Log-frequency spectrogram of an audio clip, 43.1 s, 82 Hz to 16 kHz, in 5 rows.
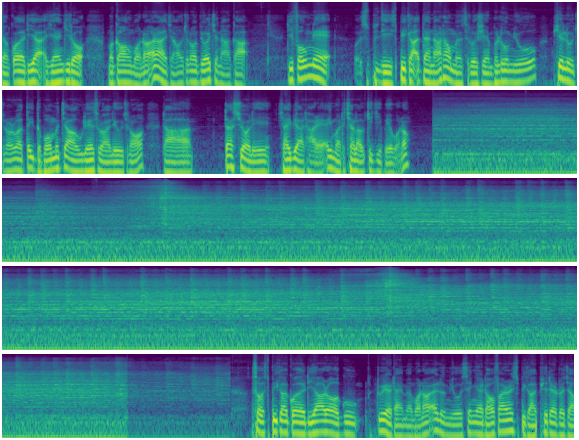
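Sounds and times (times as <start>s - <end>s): music from phone loudspeaker: 15.1s - 38.0s.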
